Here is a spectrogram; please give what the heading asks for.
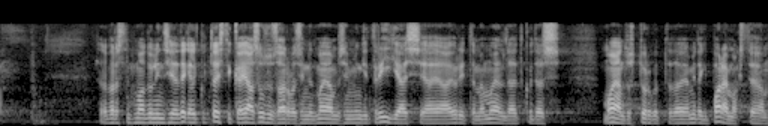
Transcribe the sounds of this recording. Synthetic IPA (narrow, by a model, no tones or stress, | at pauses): se̞lːepæɾɑst̪et̪mɑt̪ulʲinsijːɑt̪e̞ɡe̞likːˑult̪ːɤsʲt̪ikːˑɑeɑsususɑrvɑsinːet̪mɑjɑːmesinmiŋɡit̪ˑriːɡ̥iɑsʲjɑjɑyɾit̪ːˑɑmemɤe̞ld̪̥ɑe̞t̪kujd̪̥ɑs | mʔɑ̰jɑnd̪ust̪ːurɡ̥ut̪ːˑɑd̪̥ɑjɑmid̪̥ɑɡipɑɾe̞mɑkst̪e̞ɦɑ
